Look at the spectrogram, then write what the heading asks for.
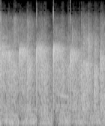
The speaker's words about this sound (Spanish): Denle un aplauso al Señor Jesús.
